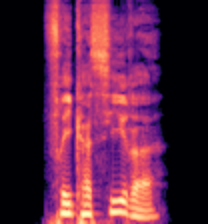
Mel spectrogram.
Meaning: inflection of frikassieren: 1. first-person singular present 2. singular imperative 3. first/third-person singular subjunctive I
- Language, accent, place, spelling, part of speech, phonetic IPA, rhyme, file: German, Germany, Berlin, frikassiere, verb, [fʁikaˈsiːʁə], -iːʁə, De-frikassiere.ogg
